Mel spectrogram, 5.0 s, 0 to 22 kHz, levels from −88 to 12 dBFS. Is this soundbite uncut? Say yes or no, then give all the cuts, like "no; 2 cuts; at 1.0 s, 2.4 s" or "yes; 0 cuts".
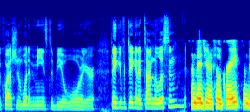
no; 2 cuts; at 2.1 s, 3.7 s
